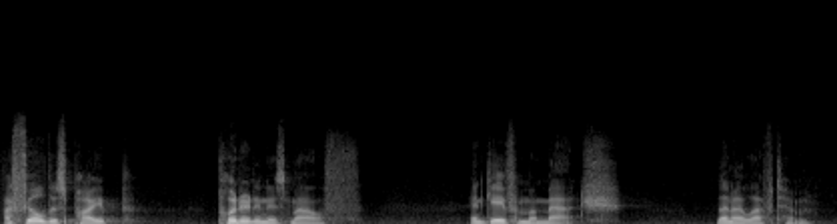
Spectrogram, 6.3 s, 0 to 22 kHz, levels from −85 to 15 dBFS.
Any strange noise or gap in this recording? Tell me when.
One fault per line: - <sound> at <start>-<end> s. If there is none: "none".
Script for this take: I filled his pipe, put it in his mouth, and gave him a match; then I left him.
none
